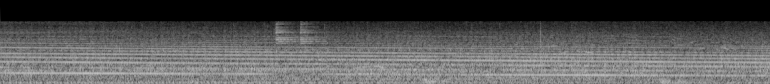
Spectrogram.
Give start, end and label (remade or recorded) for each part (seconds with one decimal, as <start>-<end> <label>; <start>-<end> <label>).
0.0-7.7 recorded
